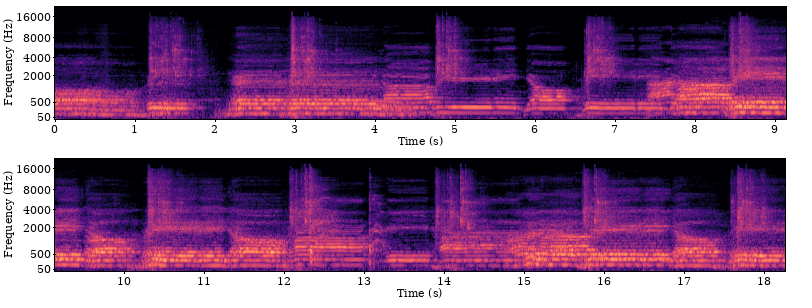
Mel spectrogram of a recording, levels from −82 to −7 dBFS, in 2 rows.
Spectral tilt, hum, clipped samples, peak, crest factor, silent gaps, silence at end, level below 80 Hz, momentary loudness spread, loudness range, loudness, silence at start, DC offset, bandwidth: -4.5 dB/octave; none; under 0.1%; -12 dBFS; 16 dB; none; 0 s; -60 dBFS; 10 LU; 5 LU; -29 LUFS; 0 s; under 0.1%; 18 kHz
